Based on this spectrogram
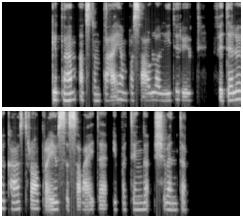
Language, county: Lithuanian, Klaipėda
